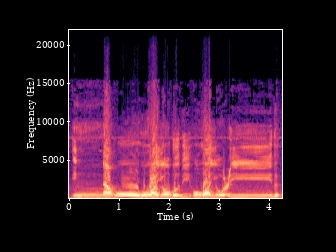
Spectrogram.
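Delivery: slow measured tajweed recitation; slow Arabic Quran recitation. Shown as a demonstration. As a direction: chant each word slowly and clearly. Teacher recites the verse.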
